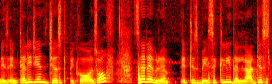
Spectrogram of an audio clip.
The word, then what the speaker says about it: cerebellum: After this, let us see the cerebellum. So let us learn how to pronounce. This is cerebellum, that was cerebellum.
